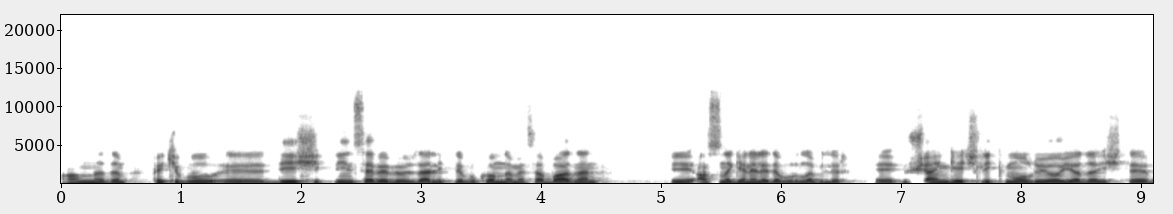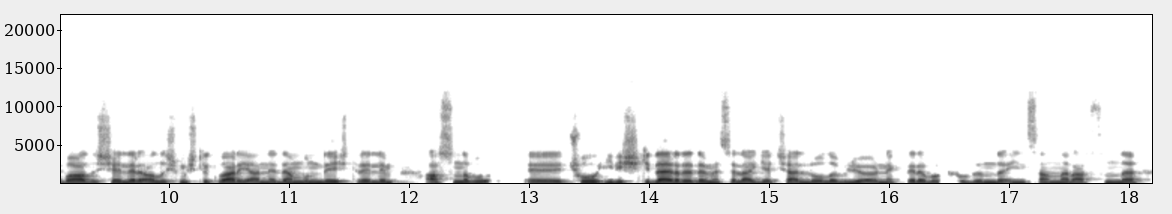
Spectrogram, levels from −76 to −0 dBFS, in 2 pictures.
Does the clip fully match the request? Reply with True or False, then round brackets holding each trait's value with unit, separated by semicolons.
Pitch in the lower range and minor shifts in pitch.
True (110 Hz; 2.0 semitones)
